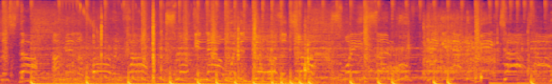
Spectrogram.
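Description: Hip-hop track with a steady deep bass, mixed with skateboard sounds: wheels rolling on pavement and sharp clacks of the board popping and landing.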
